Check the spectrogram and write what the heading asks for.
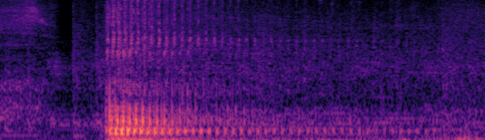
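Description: An added sound effect between question and answer: a sudden noisy burst about half a second in that slowly fades away over a low rumble.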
